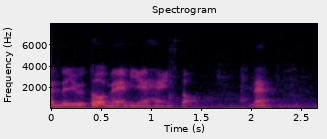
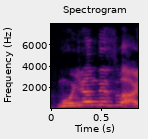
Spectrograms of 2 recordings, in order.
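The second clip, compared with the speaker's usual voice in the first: もういらないと訴える; 9 semitones higher, 9 dB louder than usual. Retold or imitated. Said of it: "言うてんのに".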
